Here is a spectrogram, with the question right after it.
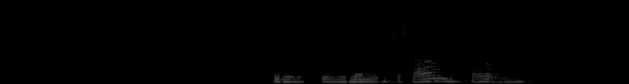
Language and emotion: Russian, neutral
